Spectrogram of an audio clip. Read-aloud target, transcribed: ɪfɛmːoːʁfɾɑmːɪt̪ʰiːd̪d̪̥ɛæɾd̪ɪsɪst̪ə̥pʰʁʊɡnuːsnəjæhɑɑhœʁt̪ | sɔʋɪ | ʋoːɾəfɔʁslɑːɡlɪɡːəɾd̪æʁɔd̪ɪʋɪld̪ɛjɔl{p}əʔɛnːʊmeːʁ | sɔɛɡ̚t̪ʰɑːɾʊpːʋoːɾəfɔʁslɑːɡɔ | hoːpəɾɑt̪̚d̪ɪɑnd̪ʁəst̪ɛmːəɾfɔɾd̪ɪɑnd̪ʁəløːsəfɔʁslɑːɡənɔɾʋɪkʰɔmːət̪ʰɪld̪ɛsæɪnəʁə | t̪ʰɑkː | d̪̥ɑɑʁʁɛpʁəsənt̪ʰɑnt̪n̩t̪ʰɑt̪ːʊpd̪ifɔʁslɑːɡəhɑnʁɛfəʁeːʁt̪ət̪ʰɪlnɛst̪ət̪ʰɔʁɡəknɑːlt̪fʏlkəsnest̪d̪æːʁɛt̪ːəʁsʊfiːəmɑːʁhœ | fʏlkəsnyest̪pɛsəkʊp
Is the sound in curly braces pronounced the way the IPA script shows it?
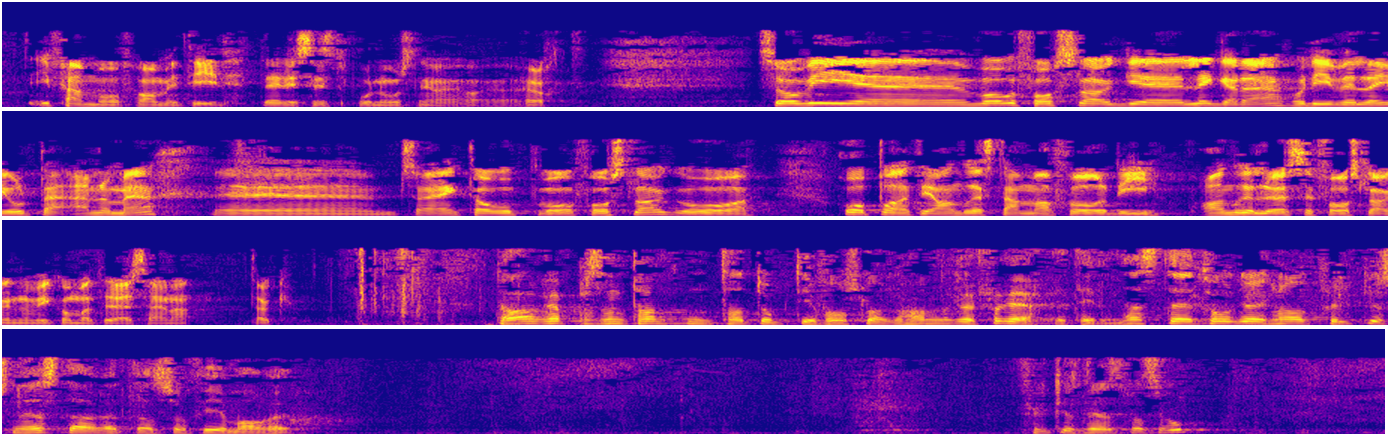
yes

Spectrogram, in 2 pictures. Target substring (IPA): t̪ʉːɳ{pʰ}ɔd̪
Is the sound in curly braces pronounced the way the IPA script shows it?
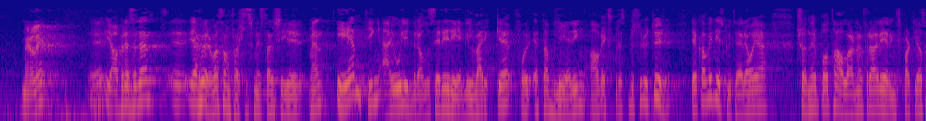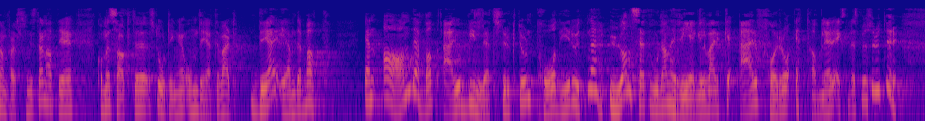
yes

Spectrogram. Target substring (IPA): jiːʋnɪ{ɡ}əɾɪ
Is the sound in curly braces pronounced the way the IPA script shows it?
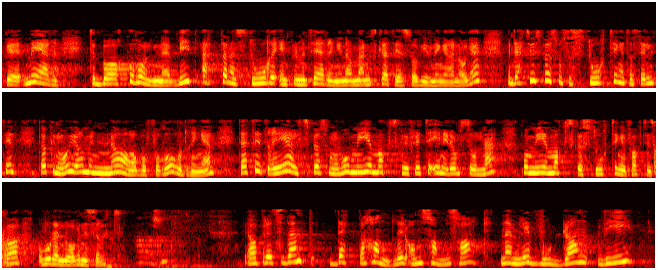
no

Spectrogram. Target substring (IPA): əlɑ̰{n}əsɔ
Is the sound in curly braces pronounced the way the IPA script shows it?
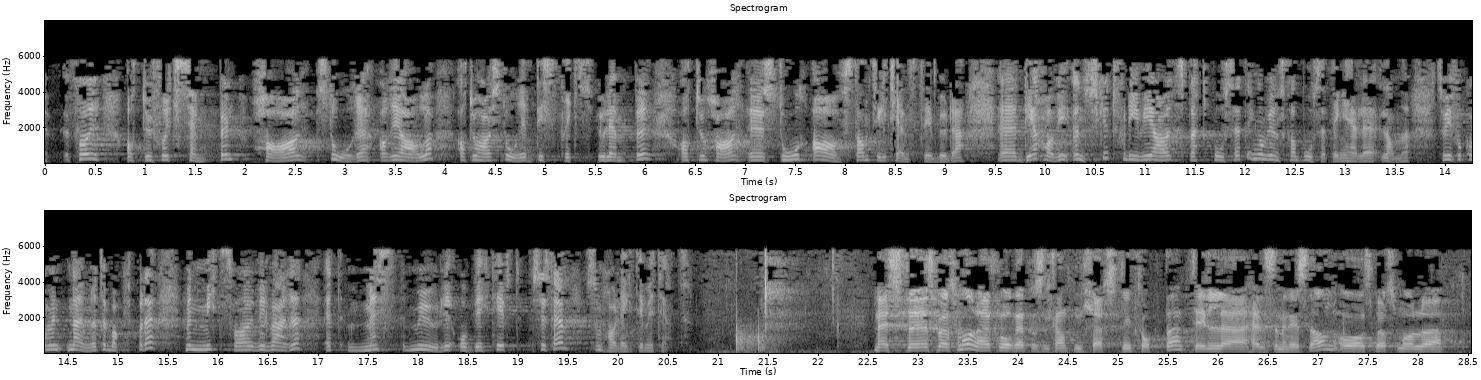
no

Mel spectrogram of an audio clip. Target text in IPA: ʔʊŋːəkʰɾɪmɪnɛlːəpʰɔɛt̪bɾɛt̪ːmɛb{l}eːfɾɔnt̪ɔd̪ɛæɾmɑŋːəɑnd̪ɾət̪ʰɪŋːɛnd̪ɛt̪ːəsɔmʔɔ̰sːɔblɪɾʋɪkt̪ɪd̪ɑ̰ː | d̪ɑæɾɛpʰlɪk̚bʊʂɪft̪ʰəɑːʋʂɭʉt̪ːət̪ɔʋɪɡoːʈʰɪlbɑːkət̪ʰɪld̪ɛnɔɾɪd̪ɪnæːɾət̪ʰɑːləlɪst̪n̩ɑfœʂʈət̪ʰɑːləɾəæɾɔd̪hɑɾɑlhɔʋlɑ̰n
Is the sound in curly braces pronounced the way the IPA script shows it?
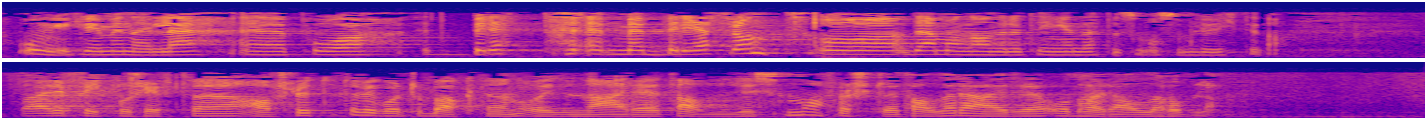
no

